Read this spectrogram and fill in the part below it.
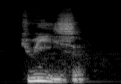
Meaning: first/third-person singular present subjunctive of cuire
- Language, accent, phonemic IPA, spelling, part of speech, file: French, Canada, /kɥiz/, cuise, verb, LL-Q150 (fra)-cuise.wav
